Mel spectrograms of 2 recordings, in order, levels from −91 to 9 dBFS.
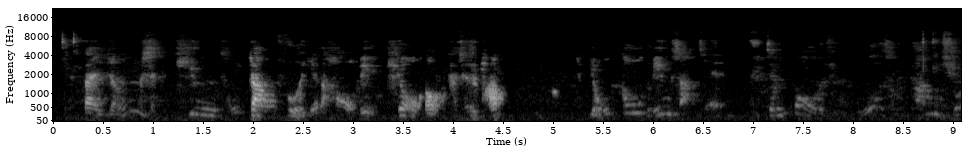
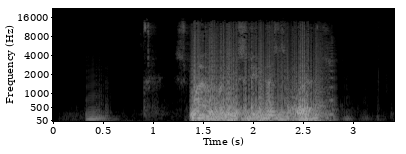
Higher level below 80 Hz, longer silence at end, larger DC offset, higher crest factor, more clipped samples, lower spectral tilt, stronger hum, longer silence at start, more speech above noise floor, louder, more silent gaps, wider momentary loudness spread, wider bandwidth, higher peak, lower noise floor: second, -82 dBFS vs -46 dBFS; second, 0 s vs 0.6 s; neither; first, 30 dB vs 18 dB; neither; second, -1.5 dB/octave vs -6.5 dB/octave; neither; second, 0.1 s vs 0.35 s; second, 23 dB vs 36 dB; second, -36 LUFS vs -32 LUFS; neither; about the same, 22 LU vs 24 LU; second, 10 kHz vs 14.5 kHz; first, -10 dBFS vs -16 dBFS; second, -61 dBFS vs -67 dBFS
